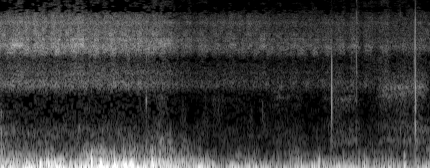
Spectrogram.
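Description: A steady, high-pitched chorus of insects, crickets or cicadas, over an uneven low rumble that is strongest in the first two seconds and then fades.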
